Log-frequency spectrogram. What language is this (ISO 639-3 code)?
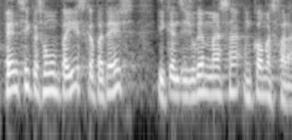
cat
